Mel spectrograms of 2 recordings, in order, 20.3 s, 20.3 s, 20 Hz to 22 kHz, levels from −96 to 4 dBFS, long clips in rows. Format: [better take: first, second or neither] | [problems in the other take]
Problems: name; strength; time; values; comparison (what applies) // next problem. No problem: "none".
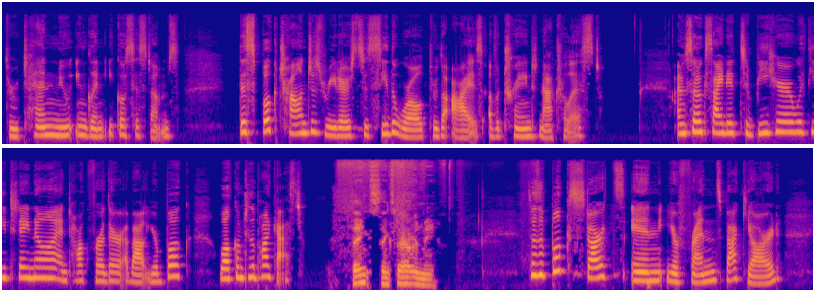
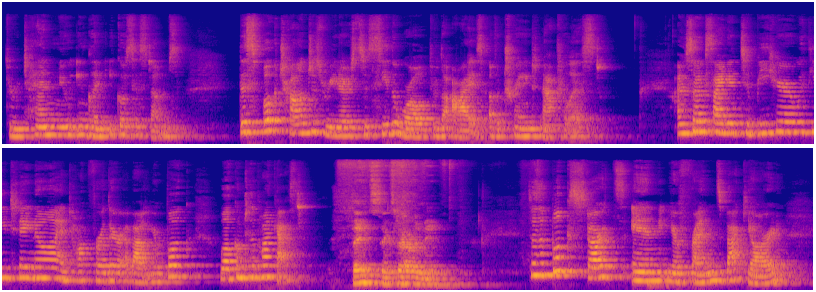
first | room echo; slight; dies away in 0.6 s // off-mic speech; far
